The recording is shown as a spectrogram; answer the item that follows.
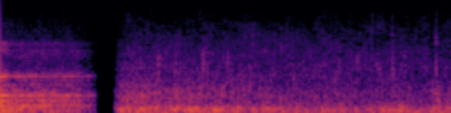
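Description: The tail of a sung Arabic prayer for rain fades and cuts off about half a second in. Then heavy rain hisses steadily.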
